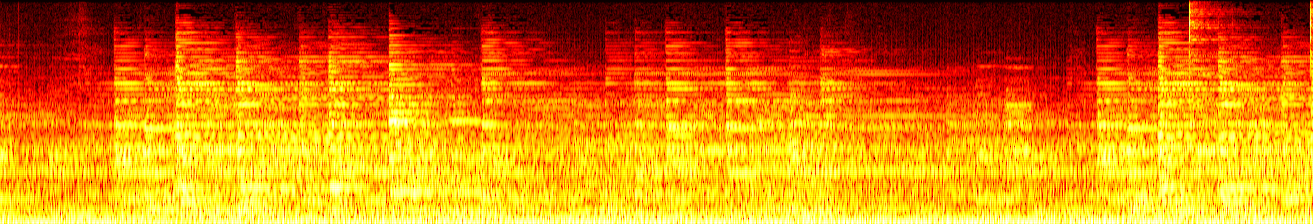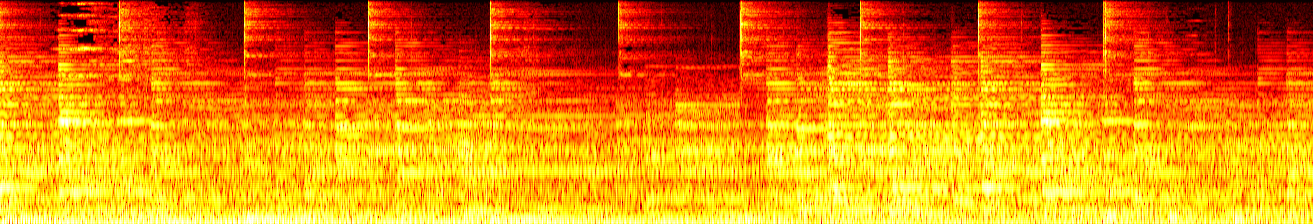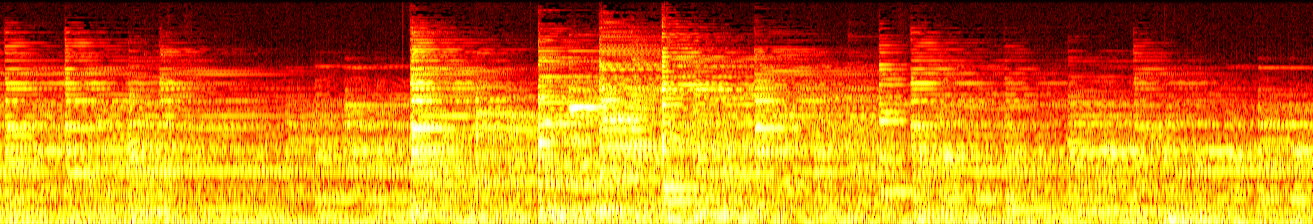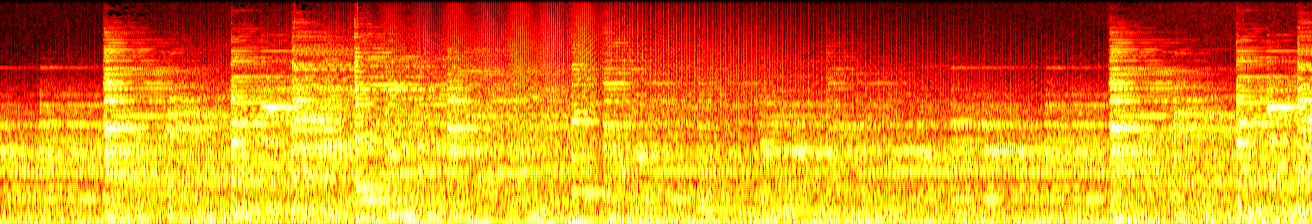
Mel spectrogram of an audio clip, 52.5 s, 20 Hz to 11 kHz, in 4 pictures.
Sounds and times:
Music: 0:00.0 - 0:52.5.

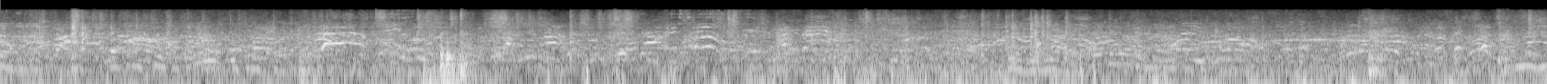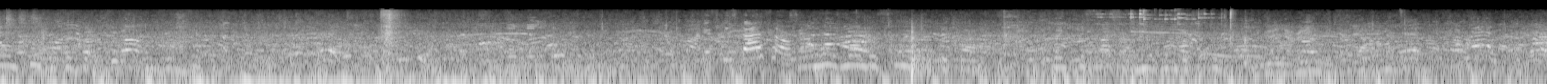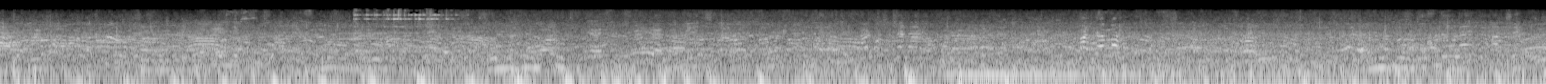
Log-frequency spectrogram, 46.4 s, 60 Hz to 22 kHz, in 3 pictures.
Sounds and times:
Speech: 0:00.0 - 0:46.4.

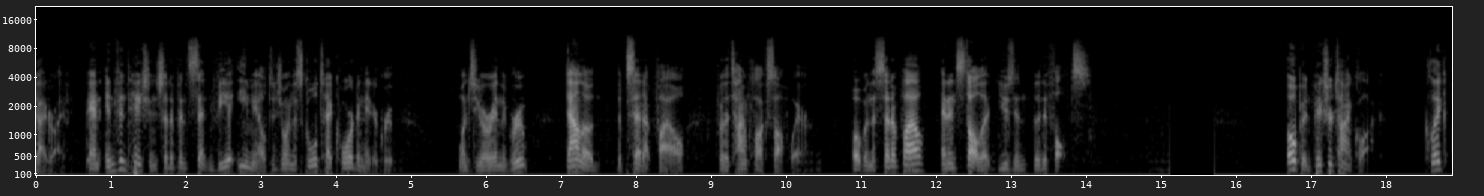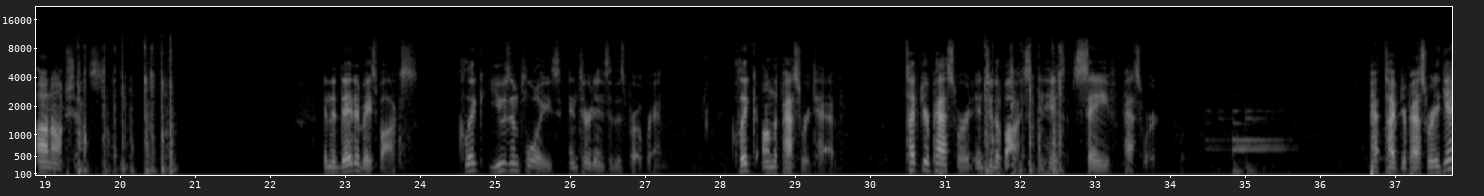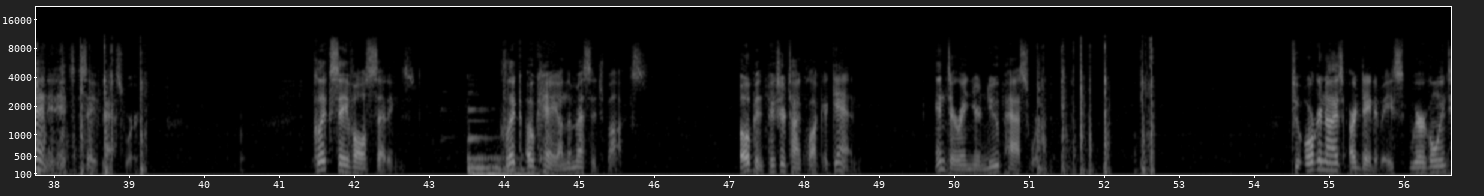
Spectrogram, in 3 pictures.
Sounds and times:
Speech: 0:00.0 - 0:04.8, 0:05.6 - 0:14.2, 0:16.7 - 0:19.8, 0:22.7 - 0:27.3, 0:28.2 - 0:29.7, 0:30.4 - 0:33.9, 0:36.6 - 0:39.2, 0:41.4 - 0:42.9, 0:43.9 - 0:46.0, 0:47.1 - 0:48.7, 0:49.7 - 0:51.2, 0:54.5 - 0:56.6.

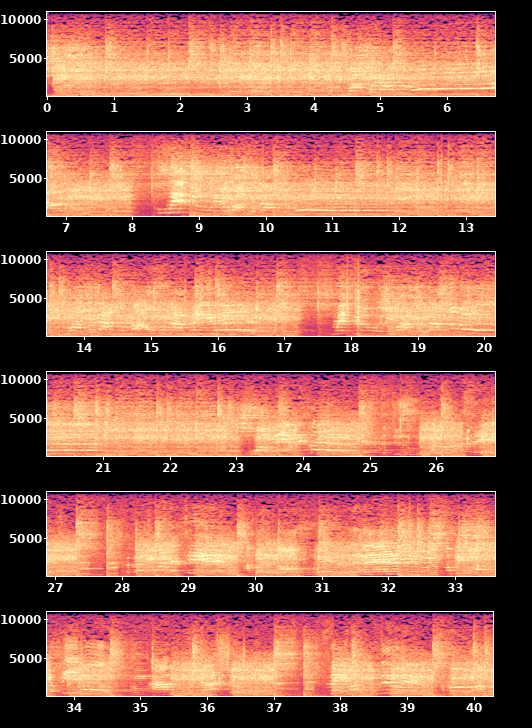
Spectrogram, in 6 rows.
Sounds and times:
Music: 0:00.0 - 0:40.2.

